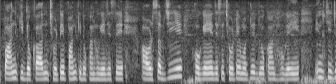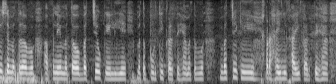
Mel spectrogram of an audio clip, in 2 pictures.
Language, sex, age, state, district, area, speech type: Urdu, female, 18-30, Bihar, Supaul, rural, spontaneous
